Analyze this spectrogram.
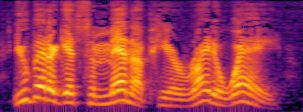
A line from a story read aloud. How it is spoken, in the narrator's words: cried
